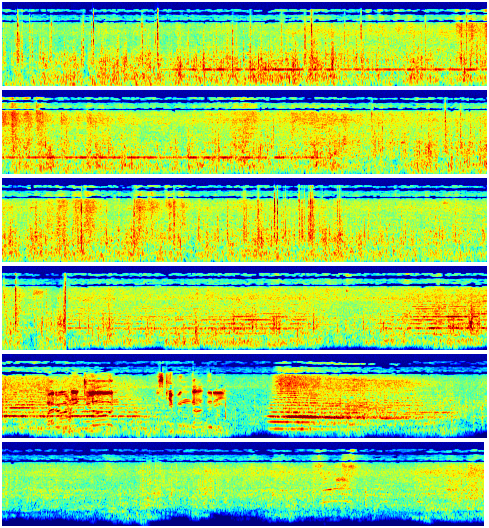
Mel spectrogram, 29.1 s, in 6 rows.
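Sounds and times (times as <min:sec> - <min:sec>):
train wheel clatter: 0:00.0 - 0:20.4
passing train: 0:00.0 - 0:29.0
rushing wind: 0:00.0 - 0:29.0
steady train horn: 0:01.4 - 0:08.7, 0:15.2 - 0:24.1.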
